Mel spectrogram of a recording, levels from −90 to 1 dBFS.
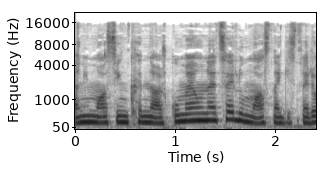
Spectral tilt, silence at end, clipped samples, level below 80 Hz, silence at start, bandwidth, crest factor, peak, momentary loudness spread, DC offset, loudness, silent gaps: -6 dB/octave; 0 s; under 0.1%; -46 dBFS; 0 s; 17 kHz; 8 dB; -8 dBFS; 5 LU; under 0.1%; -17 LUFS; none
